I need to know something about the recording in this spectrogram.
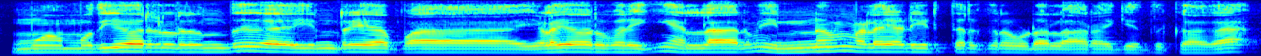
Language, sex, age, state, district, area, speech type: Tamil, male, 60+, Tamil Nadu, Coimbatore, rural, spontaneous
